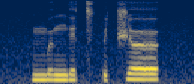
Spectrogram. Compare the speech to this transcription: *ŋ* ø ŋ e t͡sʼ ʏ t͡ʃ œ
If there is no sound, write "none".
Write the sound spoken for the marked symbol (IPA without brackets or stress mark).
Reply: m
